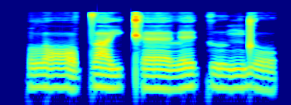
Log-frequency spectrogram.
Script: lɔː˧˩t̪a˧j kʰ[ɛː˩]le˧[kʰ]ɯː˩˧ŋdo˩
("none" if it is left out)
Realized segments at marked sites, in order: ɛː˩, k

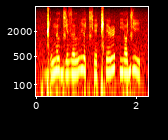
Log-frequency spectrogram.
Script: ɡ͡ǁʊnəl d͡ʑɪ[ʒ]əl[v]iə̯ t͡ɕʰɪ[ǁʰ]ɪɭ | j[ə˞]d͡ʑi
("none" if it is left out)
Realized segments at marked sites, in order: z, v, ǁʰ, ʌ

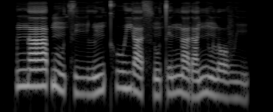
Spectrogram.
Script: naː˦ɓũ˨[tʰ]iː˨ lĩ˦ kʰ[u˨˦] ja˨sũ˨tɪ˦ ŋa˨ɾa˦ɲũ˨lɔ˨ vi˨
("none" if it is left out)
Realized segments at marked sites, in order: t͡s, u˦

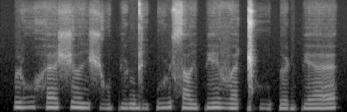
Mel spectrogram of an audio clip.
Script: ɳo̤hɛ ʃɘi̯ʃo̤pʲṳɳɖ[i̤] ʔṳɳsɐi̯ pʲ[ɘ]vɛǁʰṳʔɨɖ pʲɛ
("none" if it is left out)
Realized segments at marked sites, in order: i̤, e

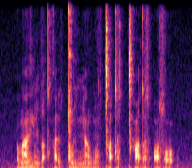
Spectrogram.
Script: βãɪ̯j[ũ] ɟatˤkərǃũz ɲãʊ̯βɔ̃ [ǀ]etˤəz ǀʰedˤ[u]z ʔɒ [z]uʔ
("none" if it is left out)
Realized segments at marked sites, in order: ũ, ǀ, u, zˤ

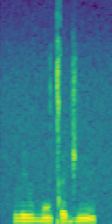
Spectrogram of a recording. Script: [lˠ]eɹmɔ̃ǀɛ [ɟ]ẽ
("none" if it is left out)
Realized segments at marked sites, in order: l, d͡ʒ

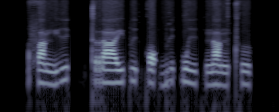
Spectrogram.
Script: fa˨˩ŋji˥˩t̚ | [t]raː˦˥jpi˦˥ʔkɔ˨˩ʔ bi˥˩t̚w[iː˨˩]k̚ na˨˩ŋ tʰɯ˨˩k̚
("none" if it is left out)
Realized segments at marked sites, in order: t, iː˨˩

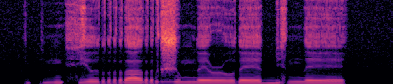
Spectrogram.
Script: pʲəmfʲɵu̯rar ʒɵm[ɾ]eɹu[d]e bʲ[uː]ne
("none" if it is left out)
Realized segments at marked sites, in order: ɾ, ɾ, u

